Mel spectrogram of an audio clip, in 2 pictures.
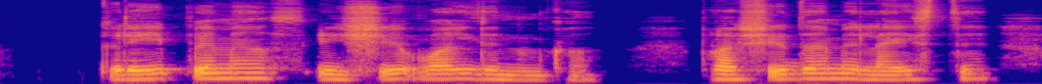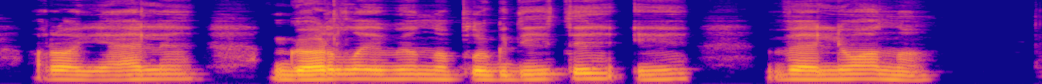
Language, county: Lithuanian, Panevėžys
